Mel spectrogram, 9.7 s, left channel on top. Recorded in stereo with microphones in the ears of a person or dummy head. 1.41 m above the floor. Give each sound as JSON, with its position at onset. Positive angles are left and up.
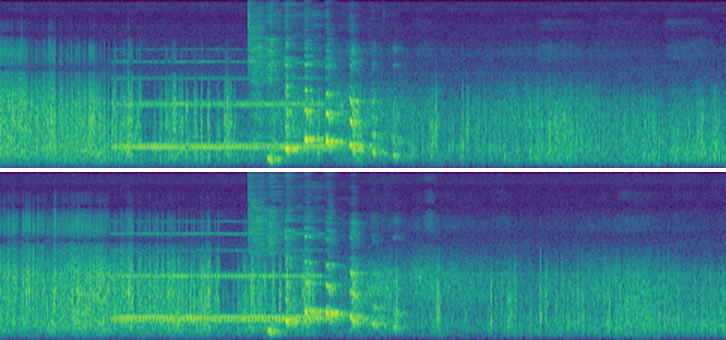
{"t": 1.5, "sound": "a ringtone", "side_deg": -35, "distance_m": 2.0}
{"t": 3.3, "sound": "a giggle", "side_deg": 35, "distance_m": 1.5}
